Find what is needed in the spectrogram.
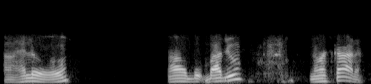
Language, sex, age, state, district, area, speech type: Maithili, male, 18-30, Bihar, Madhepura, rural, conversation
